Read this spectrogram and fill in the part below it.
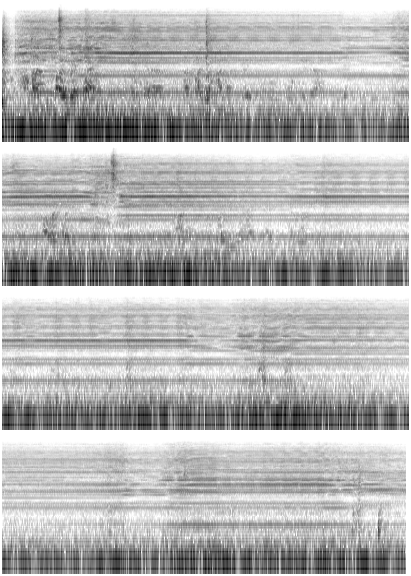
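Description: Electric hair clipper fitted with a vapor blade, trimming fine hair close during a barbershop fade, a steady high buzz running throughout at moderate level.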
